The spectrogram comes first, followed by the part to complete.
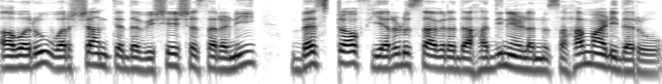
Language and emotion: Kannada, neutral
